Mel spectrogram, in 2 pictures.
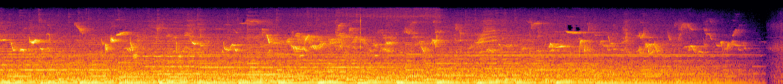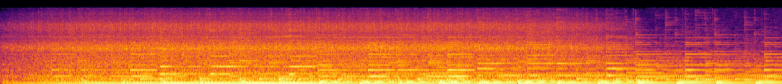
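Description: Wild birds chirping and singing over a soft background music bed. The sound dips out briefly about halfway through, then the music returns over a steady high hiss of outdoor ambience, with few bird calls.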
